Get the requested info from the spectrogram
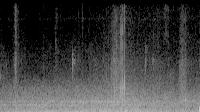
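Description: Steady, low outdoor background noise with no distinct event, only a faint tick or two.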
